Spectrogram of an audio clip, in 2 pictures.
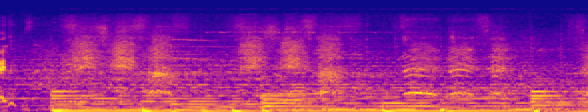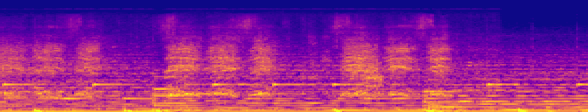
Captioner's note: Chanting: Everyone with us. UDF, UDF, UDF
